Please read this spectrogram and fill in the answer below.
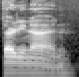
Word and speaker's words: THXRTY9INE: You spell it THXRTY9INE 39. Oh, okay. So it's spelled out weird, but yeah.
